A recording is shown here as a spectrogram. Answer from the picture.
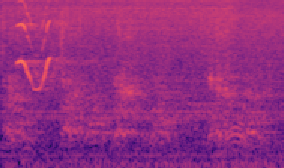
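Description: A short high whistled note that slides down and back up, about a quarter second in, over low wind rumble on the microphone.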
